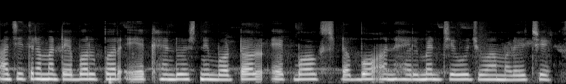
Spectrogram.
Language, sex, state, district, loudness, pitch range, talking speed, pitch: Gujarati, female, Gujarat, Valsad, -14 LUFS, 220-240 Hz, 180 wpm, 230 Hz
